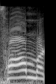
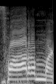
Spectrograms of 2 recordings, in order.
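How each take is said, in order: First: The r sound is silent, giving fom. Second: The r sound is clearly pronounced, giving faaram. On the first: This is how English speakers say it. "వాడేమంటాడు ఫామ్ అంటాడు" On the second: This is how we say it. "మనమైతే ఫారం అంటాం"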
